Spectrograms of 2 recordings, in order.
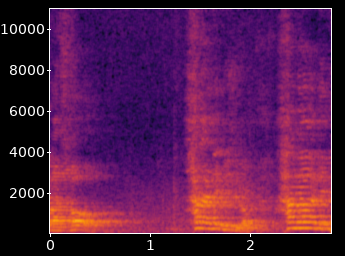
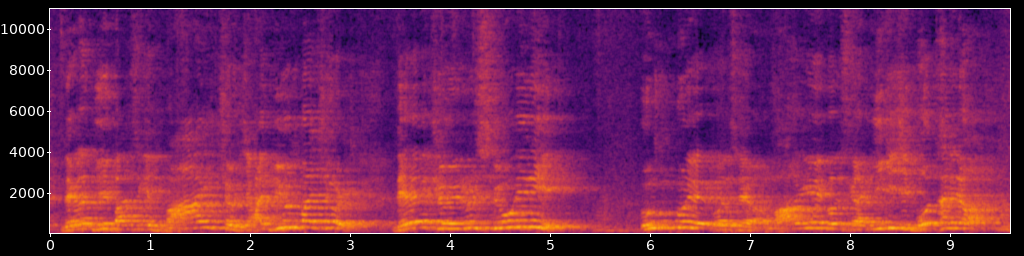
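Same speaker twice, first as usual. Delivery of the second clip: preaching proclamation; 4 semitones higher, slower than usual. Acted. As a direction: declare it like a promise from the pulpit. Proclaiming Jesus's words. (천천히 힘차게 선포하듯)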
